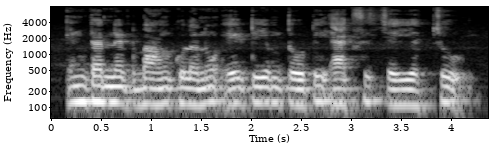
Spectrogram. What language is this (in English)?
Telugu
